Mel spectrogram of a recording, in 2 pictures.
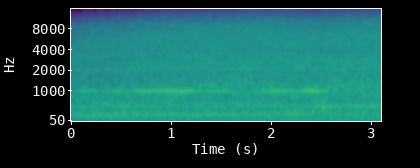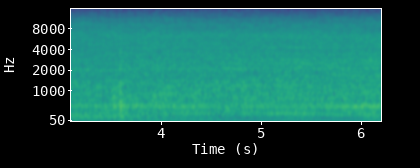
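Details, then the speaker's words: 2013 Jeep Patriot Limited 4WD after belt tensioner, idlers and alternator replacement, camera at the belt and accessory drive: smooth, steady idle with no whine, chirp or bearing rumble; the failing alternator bearing was the cause; normal idle. "Much better. So, it was the alternator all along. That is incredibly quiet compared to what it was."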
